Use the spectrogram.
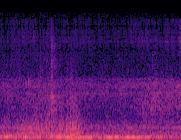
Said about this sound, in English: Ooh, it's thundering bad out there.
